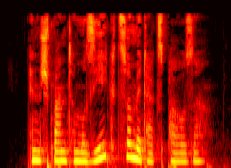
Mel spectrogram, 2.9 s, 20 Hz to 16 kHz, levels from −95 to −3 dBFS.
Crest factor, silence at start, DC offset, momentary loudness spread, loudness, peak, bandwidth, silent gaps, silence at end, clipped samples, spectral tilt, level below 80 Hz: 16 dB; 0.4 s; under 0.1%; 9 LU; -29 LUFS; -14 dBFS; 11.5 kHz; none; 0.35 s; under 0.1%; -4 dB/octave; -54 dBFS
